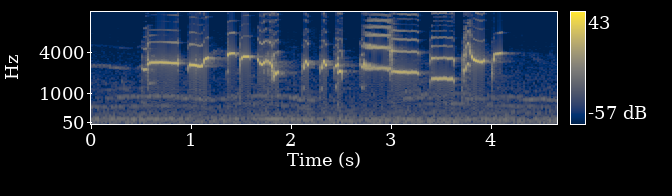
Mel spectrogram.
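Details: Oriental magpie-robin song played as a lure to prompt other birds to sing: loud, clear whistled phrases with rising and falling notes, short sweeps and buzzy chips in quick succession, over a quiet background.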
